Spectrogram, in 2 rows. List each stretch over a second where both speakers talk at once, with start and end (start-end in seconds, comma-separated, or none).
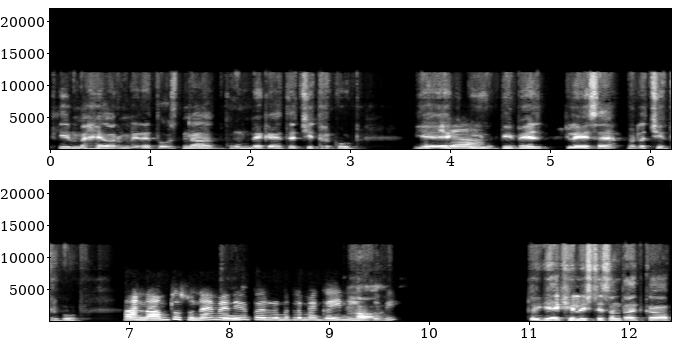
none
